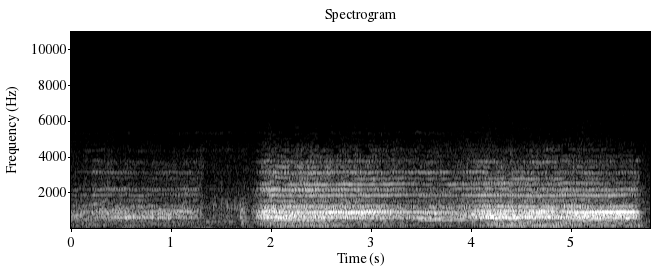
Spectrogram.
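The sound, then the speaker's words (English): A power drill that is getting very hot runs with a steady, high-pitched motor whine and buzzing overtones. It dips briefly, then surges back louder and holds steady to the end, with no voices. “This drill's getting awful hot.”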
